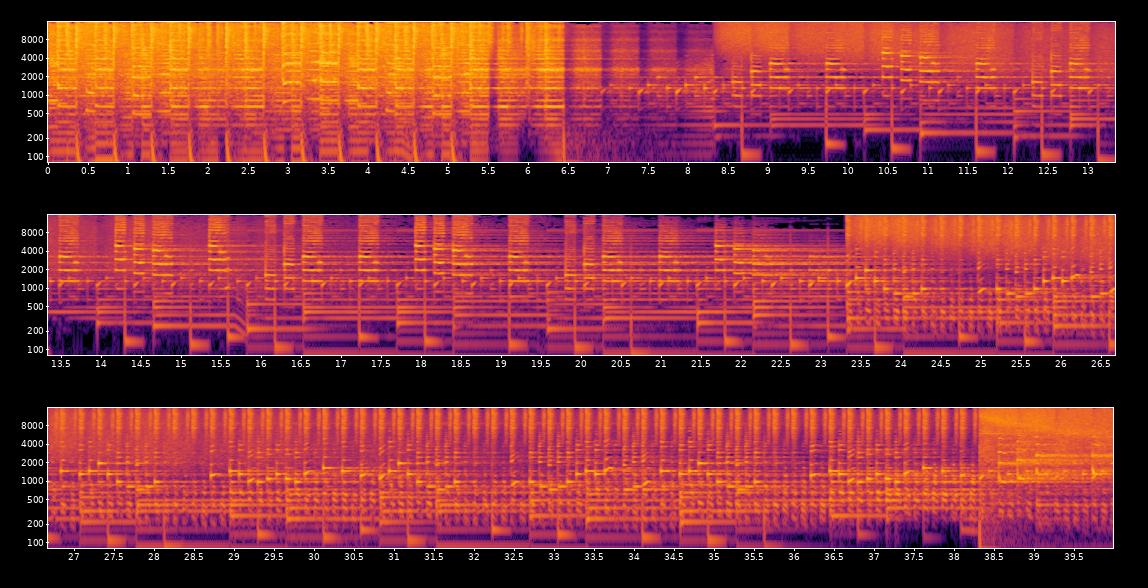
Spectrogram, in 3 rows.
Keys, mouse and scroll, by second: 3.5 click, 25.2 click, 27.3 click, 35.6 F2, 36.5 right click, 37.8 click, 39.1 right click.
